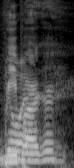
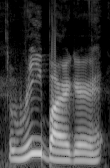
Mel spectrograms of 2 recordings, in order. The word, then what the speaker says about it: Ripperger: Yeah, I thought about Rehbarger. Rehbarger. That's how we pronounce it. Is Rehbarger. – Yeah. – Even though it's spelled R I P P E R G E R.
